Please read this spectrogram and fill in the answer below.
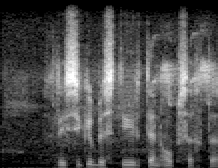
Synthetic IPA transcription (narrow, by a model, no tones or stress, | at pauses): risikubəstiːrtɛnʔɔpsəχtə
